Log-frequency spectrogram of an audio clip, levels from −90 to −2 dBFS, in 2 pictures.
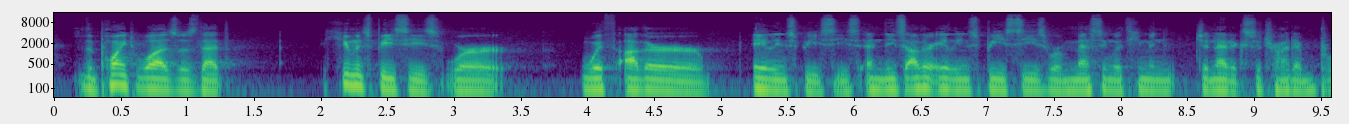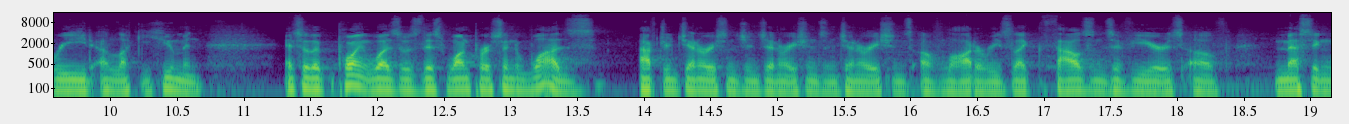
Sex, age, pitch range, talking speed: male, 40-59, 85-105 Hz, 165 wpm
